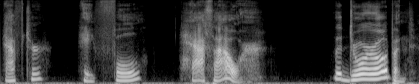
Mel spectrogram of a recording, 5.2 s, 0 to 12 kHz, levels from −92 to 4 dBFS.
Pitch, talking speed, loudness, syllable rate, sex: 175 Hz, 90 wpm, -18 LUFS, 3.1 syllables/s, male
